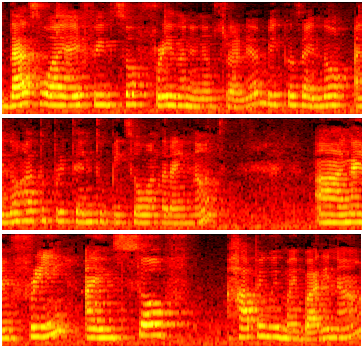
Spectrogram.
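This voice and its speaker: With a Colombian accent, a woman speaks at a high pitch and moderate pace with ordinary pitch variation, amid audible room echo and noticeable background noise. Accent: Medellin Colombian. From Colombia, Medellin. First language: Spanish. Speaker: interview guest. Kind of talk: casual interview chat.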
